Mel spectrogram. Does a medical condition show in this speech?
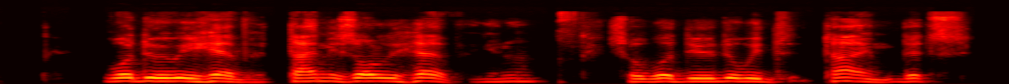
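Yes: Parkinson's disease; diagnosed 2010, could not play guitar syncopation, stopped playing guitar publicly 2015.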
